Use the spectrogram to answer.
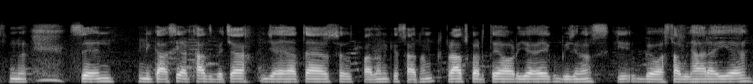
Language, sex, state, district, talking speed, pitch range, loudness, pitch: Hindi, male, Bihar, Sitamarhi, 190 wpm, 125-135 Hz, -17 LUFS, 130 Hz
